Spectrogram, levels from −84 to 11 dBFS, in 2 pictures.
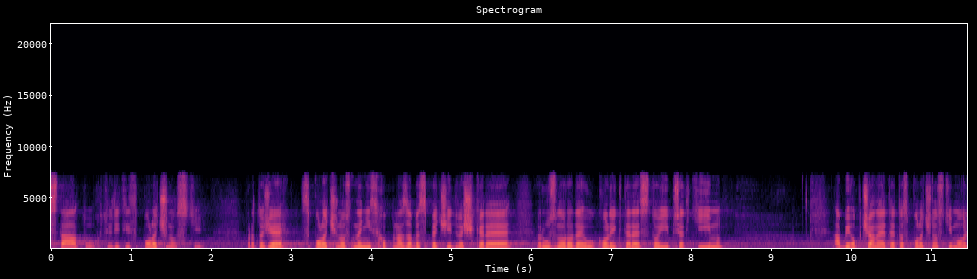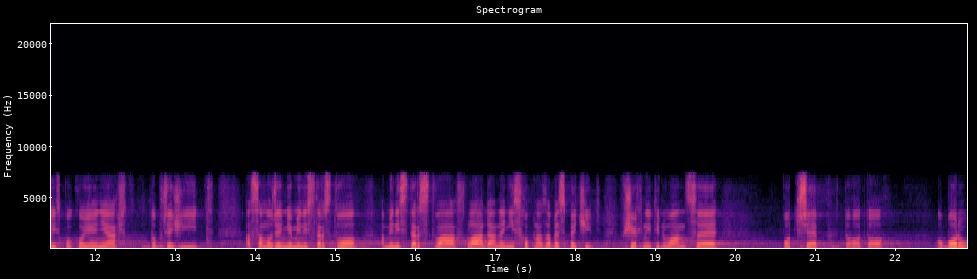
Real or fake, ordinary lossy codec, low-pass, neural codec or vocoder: real; Opus, 64 kbps; 7.2 kHz; none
